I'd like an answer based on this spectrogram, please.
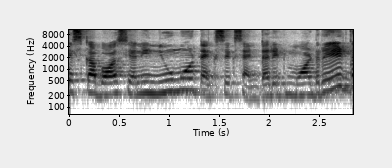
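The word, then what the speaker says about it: pneumotaxic: P से start होती है स्पेलिंग, न्यूमोटैक्सिक सेंटर, है ना।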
